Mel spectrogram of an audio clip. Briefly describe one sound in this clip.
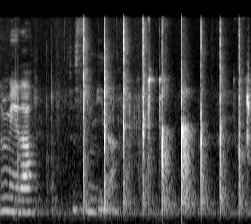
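Two young women clap their hands rapidly.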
